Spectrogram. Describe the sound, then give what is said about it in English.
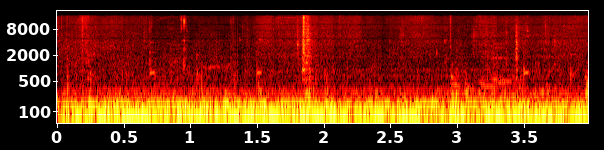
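A car jolts over potholes, its loud, constant road rumble broken by a few sharp thumps as the suspension takes the hits. “We're going to have to get our suspension fixed by Canadian Tire. I bet that's who put that there. They put those potholes there.”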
